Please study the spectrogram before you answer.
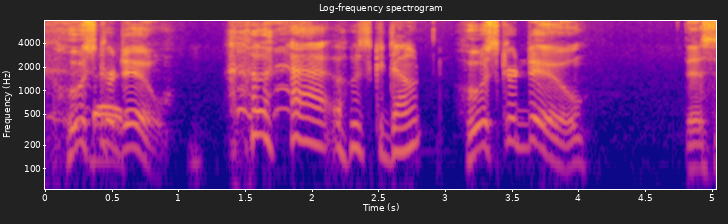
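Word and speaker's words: Hüsker Dü: He can't say Husker do. No, it's because it's Husker Du. Right. Husker Du.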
